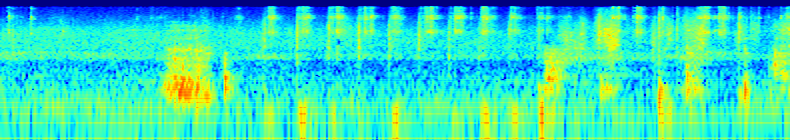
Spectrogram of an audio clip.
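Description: A stone pestle knocks and grinds on a stone slab.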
